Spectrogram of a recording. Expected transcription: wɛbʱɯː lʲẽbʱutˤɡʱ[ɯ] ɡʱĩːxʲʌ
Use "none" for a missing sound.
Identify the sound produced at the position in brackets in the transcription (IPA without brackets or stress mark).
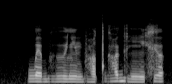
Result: ɯ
